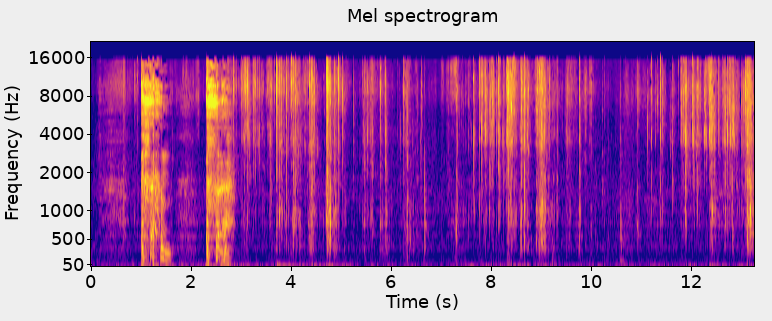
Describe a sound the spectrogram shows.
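Foil card wrappers crinkle and tear as packs are opened.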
